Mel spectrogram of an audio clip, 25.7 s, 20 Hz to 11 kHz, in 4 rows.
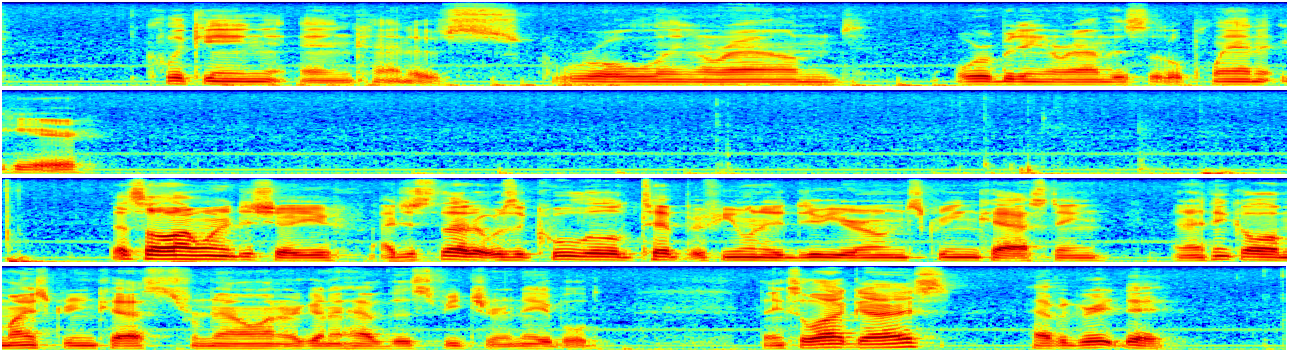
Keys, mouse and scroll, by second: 0.7-2.5 middle drag, 11.3-13.0 right drag, 12.5 Delete, 13.0 click.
